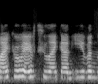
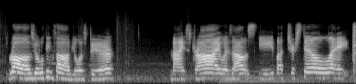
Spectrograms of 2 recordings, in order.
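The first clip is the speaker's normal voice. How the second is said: put-on old woman voice, much lower pitch; 3 semitones lower than usual. Joking about sounding like Roz on an oxygen tank, doing Roz on an oxygen tank. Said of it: "how I would probably sound on an O2 tank".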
